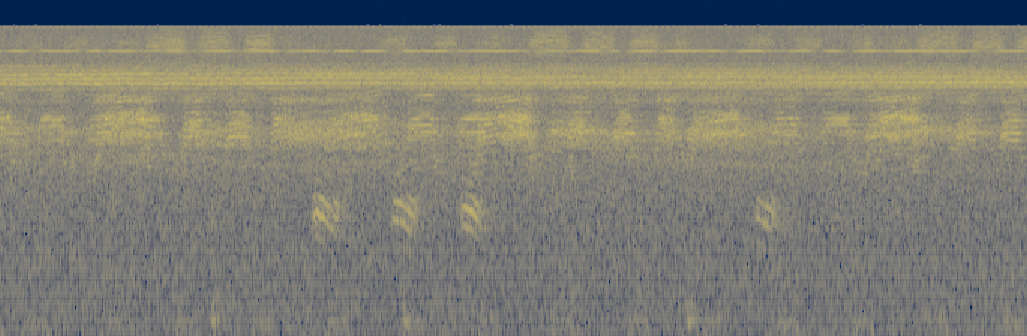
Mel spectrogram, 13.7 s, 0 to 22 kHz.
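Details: Minmin cicada in summer, 24 July 2016, pulsing in a shrill, rhythmic buzz above a continuous high hiss; a few short descending bird notes break in around the middle.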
